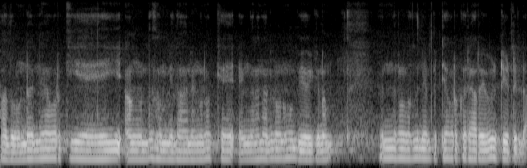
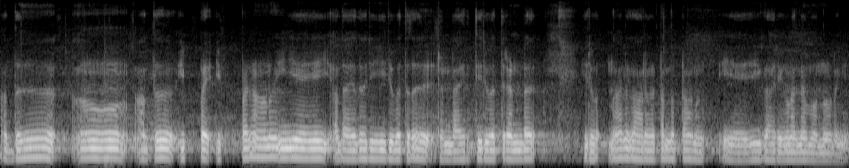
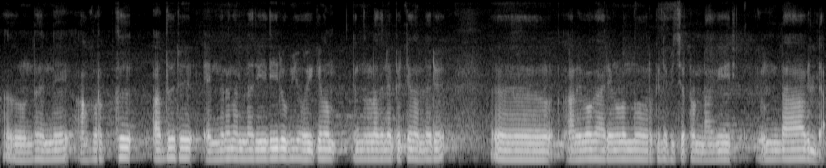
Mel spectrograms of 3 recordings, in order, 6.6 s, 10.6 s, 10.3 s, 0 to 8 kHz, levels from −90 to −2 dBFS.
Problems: background sounds at intervals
